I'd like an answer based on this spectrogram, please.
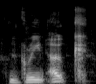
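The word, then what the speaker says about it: Greenock: Up to Scotland for Green Oak as the Scottish people like to pronounce it.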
